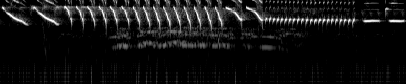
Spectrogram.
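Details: Belgian canary, natural song used to train canaries daily; descending whistled sweeps lead into a rapid, evenly repeated trill, closing with a steady high rattling tone broken by short gaps.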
